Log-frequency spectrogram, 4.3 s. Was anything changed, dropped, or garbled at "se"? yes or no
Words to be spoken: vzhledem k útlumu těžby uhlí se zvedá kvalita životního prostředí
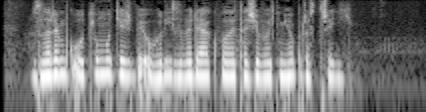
yes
